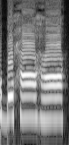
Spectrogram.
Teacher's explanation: ضاد کی ادائیگی زبان کے کروٹ اور اوپر کے داڑھوں کی جڑ سے ہے. ضاد حروف تفخیم میں سے بھی ہے تو ہمیں اسے بھاری آواز میں منہ پھلا کے ادا کرنا ہے.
